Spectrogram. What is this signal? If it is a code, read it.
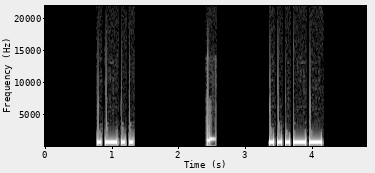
Morse code, heard as a keyed tone, about 20 wpm, 700 Hz. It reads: L 3
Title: Single Character (Letter:Number:Punctuation:Prosign) Alt 20wpm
